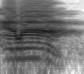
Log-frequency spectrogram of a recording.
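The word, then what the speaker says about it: أَلَا: Kalau nggak ada tasdidnya maka bacanya ala. Tapi kalau ada tasdidnya bacanya Allah.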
